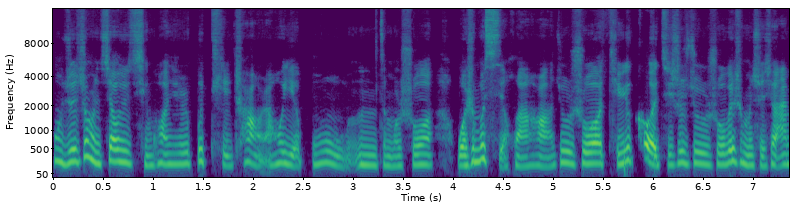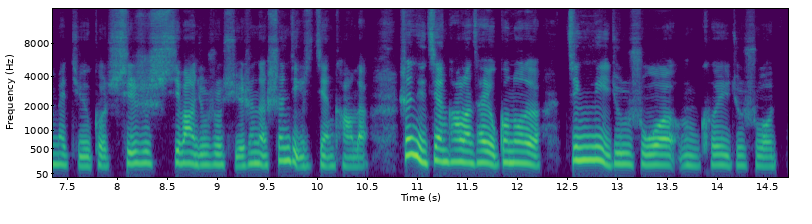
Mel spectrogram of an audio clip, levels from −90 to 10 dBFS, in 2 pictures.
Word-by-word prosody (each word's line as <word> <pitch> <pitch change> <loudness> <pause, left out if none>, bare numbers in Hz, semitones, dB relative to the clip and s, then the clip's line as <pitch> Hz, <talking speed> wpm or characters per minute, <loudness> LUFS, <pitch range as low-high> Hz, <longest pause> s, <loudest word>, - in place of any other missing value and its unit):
我 255 -2 0
觉 225 - +1
得 245 - +5
这 345 - +2
种 265 -9 +4
教 245 +4 +5
育 225 - +1
情 185 -3 -7
况 200 +1 -3
其 200 - -4
实 205 +1 -2
不 245 +5 -2
提 185 -6 -9
倡， 220 +6 -3
然 - - -7
后 215 - -2
也 185 -5 -2
不 195 -5 -6
嗯， 185 -1 -2
怎 180 0 -8
么 170 0 -5
说， 190 +1 -2 0.2
我 180 - +4
是 - - 0
不 280 - +5
喜 - - -4
欢 165 +1 -3
哈。 165 -2 -2
就 225 +5 -2
是 215 - 0
说 210 +1 +4
体 195 - -5
育 260 - +2
课， 300 +4 +6
其 190 - -9
实 220 +3 -2
就 215 +1 -2
是 195 - -3
说 195 +1 -2
为 230 +4 +4
什 225 - -2
么 185 - 0
学 180 -1 -6
校 - - 0
安 195 - -2
排 195 - -4
体 185 -2 -9
育 165 - -2
课， 170 0 -5
其 210 +5 -3
实 215 0 -2
是 205 - -8
希 230 - -2
望 215 -2 +2
就 190 - -3
是 - - -8
说 190 -1 -2
学 170 -3 -5
生 210 +3 -3
的 185 -3 -1
身 260 +7 -1
体 165 - -1
是 165 - -12
健 170 -1 -5
康 160 -2 -6
的。 - - -5 0.3
身 370 0 +7
体 280 -9 +8
健 245 +2 +3
康 240 0 +3
了， 225 -1 +5
才 225 +1 +3
有 205 -3 +3
更 230 +4 +1
多 225 -1 +2
的 190 -5 +2 0.2
精 275 +1 +5
力， 260 -8 +3
就 205 +2 -1
是 200 - -2
说 190 -1 +1
嗯， 180 -1 -7
可 185 - -5
以 185 -1 -3
就 180 +1 -9
是 175 - -17
说 165 -1 -5
200 Hz, 355 characters per minute, -20 LUFS, 180-225 Hz, 0.3 s, 体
